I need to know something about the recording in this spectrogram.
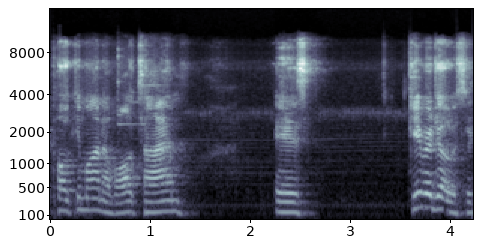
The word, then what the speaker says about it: Gyarados: so my favorite pokemon of all time is gyrados or jirados i know how to pronounce it yes gyarados gyarados and this is for two reasons number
